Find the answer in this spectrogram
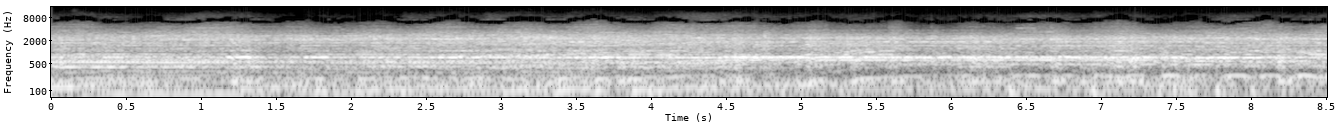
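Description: Live rock band playing a slow, droning passage: a long held whistle-like note sits over a wavering low throb, with no drum hits standing out.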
